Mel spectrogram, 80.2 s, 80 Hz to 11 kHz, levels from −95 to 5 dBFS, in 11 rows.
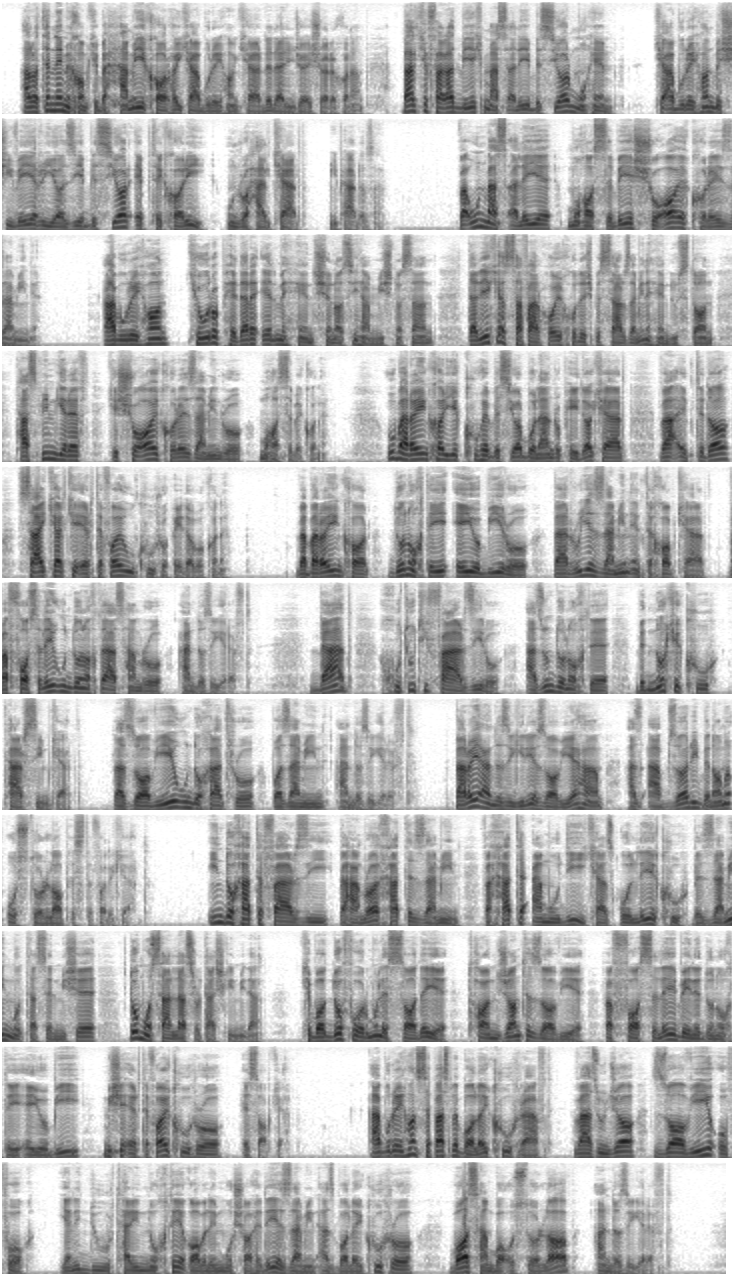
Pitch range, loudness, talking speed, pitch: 85-135 Hz, -21 LUFS, 165 wpm, 110 Hz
